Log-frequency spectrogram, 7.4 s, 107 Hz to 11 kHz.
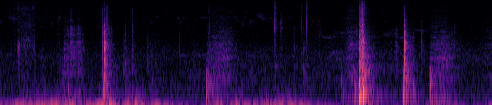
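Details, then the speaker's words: Mazda MX-5 Miata NA with bent front wing: door thunks open and shut several times with a short rubbing scrape on the swing as the fender catches the door edge; door scraping on fender. "can you hear that scraping when I open the door uh yeah that's not good is it let's fix that"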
